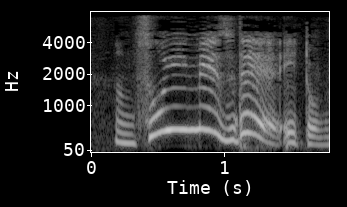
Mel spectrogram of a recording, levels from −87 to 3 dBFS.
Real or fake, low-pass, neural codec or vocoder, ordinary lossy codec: fake; 7.2 kHz; codec, 16 kHz in and 24 kHz out, 1 kbps, XY-Tokenizer; MP3, 32 kbps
